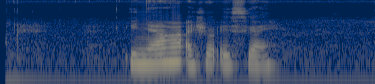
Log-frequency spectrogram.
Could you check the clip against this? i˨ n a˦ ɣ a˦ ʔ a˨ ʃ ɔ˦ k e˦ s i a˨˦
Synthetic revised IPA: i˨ ɲ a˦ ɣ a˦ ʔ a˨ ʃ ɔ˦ ʔ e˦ s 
